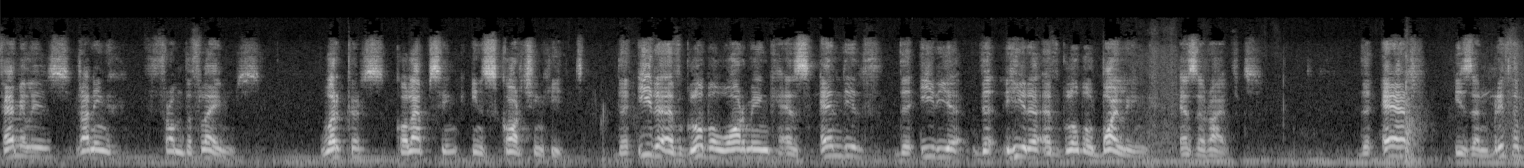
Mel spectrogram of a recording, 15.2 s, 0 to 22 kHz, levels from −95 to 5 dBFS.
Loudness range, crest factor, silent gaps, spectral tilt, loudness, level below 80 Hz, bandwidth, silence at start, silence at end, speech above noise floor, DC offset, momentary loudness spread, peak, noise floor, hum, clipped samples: 4 LU; 20 dB; none; -2.5 dB/octave; -21 LUFS; -52 dBFS; 12.5 kHz; 0 s; 0 s; 22 dB; under 0.1%; 15 LU; -2 dBFS; -44 dBFS; none; under 0.1%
